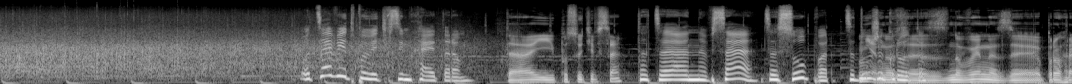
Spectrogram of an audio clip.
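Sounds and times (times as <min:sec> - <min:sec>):
applause sound effect of many hands clapping: 0:00.0 - 0:05.2
speech: 0:03.0 - 0:10.7.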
